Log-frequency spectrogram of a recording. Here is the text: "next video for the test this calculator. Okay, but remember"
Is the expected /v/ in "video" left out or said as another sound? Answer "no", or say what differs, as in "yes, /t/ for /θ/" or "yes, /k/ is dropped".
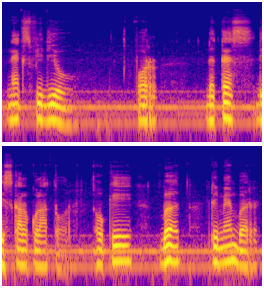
yes, /f/ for /v/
